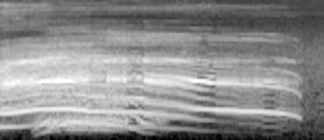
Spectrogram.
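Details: During a fight between two bobcats in the Southern Sierra Nevada mountains, a sustained, rich, harmonic yowl runs about three seconds with slight wavering pitch and rough undertones before cutting off abruptly.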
